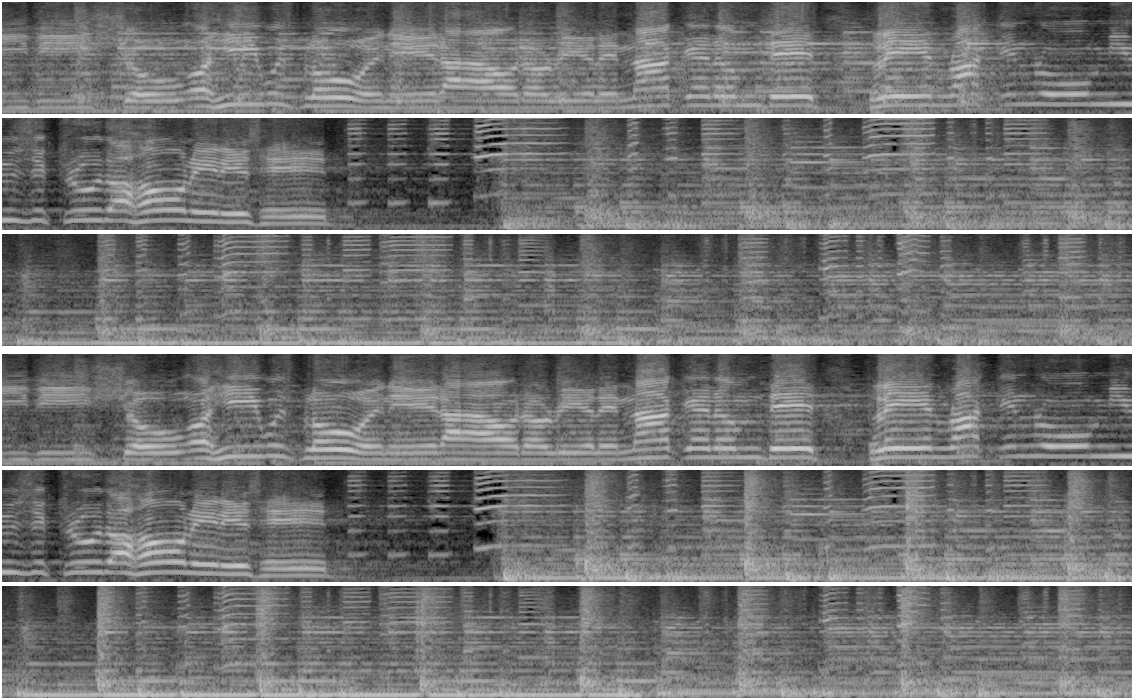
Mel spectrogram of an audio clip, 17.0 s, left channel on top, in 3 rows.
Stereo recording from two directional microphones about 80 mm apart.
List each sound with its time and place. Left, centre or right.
0.2 s music: left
